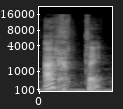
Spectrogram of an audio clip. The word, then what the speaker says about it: Arthain: l'histoire du royaume dartin prononce à la française art un art un art et c'est ça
